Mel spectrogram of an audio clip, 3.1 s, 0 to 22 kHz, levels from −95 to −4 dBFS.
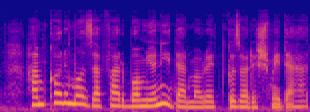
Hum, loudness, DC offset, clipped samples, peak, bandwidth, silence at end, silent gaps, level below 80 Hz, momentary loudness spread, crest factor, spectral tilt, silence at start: none; -29 LUFS; under 0.1%; under 0.1%; -16 dBFS; 13.5 kHz; 0 s; none; -62 dBFS; 6 LU; 14 dB; -5.5 dB/octave; 0.1 s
